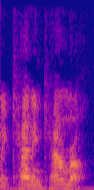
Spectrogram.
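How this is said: The voice is thin and held in the throat. The speaker calls it wrong. "in that voice that I sometimes use in my throat"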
